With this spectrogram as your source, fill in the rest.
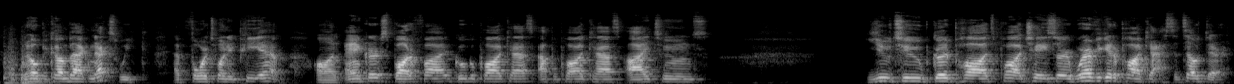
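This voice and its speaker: A man's voice: mid-range voice, steady tone, normal speed, fairly bright tone. A man hosting a casual, comedic solo podcast, stoned and rambling, giggly, drawing out the odd word. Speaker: podcast host.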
